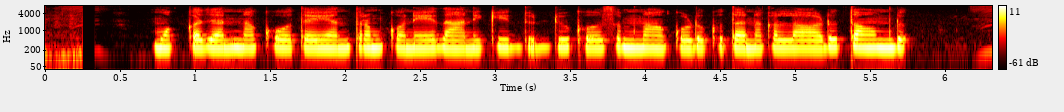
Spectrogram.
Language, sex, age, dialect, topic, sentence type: Telugu, female, 18-24, Southern, agriculture, statement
